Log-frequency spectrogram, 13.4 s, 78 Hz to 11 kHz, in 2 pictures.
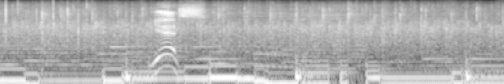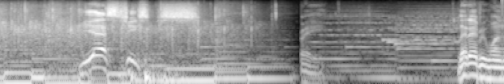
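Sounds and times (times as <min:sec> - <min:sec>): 
audience clapping in praise: 0:00.0 - 0:10.6
sustained low instrumental tones: 0:00.0 - 0:13.4
speech: 0:02.1 - 0:02.9, 0:07.9 - 0:09.2, 0:12.9 - 0:13.4.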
